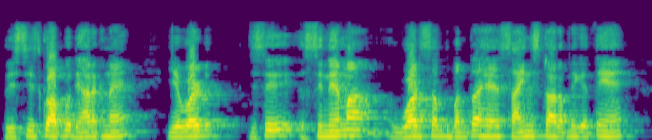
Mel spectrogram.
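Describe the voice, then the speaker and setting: A man's voice: fairly high pitch, flat delivery. Hindi-speaking male teacher drilling pronunciation. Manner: repeats each word slowly for drilling. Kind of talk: exam-prep phonetics lecture.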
